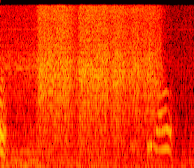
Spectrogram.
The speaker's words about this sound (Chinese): 嗯，那个在煮肉肉。 在做吃的，今天。 明天就有肉肉吃了，好吧？ 嗯。 那个是高压锅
